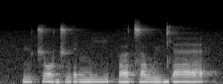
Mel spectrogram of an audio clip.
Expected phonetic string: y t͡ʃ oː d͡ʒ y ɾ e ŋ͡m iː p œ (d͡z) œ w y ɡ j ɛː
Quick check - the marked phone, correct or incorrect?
correct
